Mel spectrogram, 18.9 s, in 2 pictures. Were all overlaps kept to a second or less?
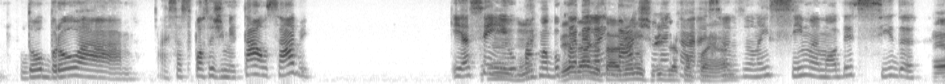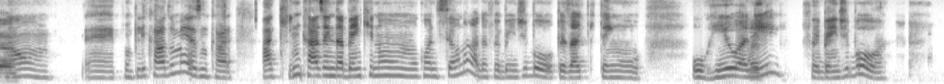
No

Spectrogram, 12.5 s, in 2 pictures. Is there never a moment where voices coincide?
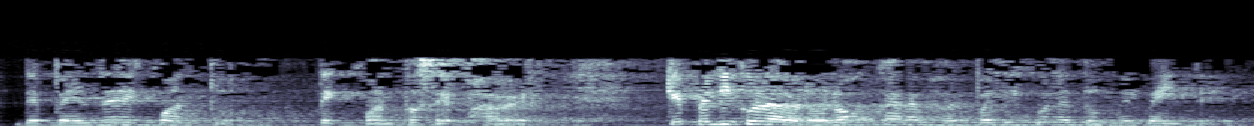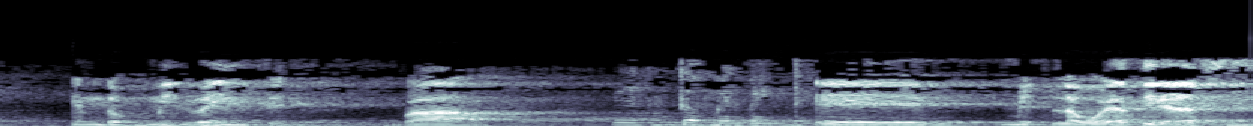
Yes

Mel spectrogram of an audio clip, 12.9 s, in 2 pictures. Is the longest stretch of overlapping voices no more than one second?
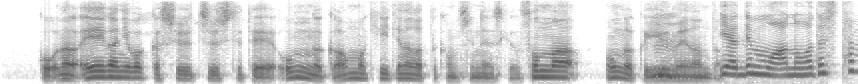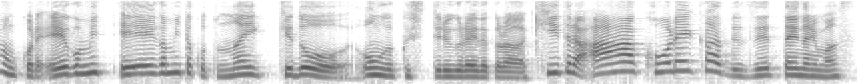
Yes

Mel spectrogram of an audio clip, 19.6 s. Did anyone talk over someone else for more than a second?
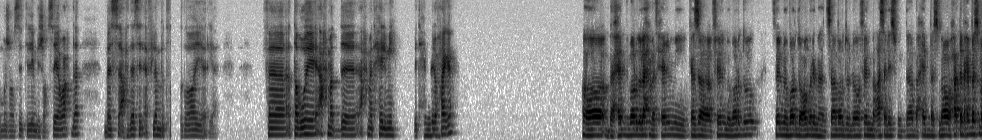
No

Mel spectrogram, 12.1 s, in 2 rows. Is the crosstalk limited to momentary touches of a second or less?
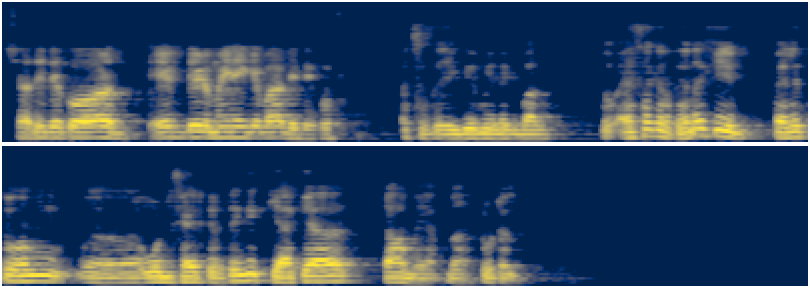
Yes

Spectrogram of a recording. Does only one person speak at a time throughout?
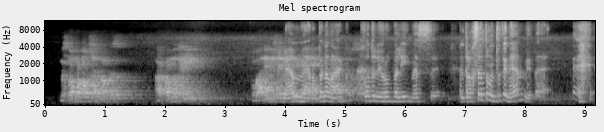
No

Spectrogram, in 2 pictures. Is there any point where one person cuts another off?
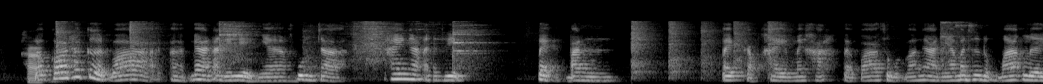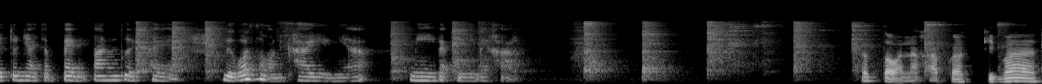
No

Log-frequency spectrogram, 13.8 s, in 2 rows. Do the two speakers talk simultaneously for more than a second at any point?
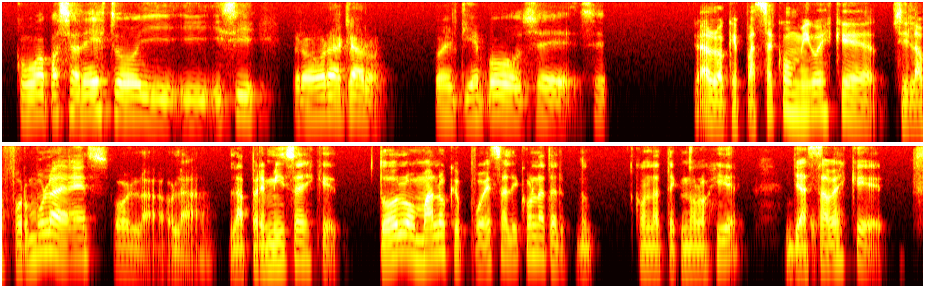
No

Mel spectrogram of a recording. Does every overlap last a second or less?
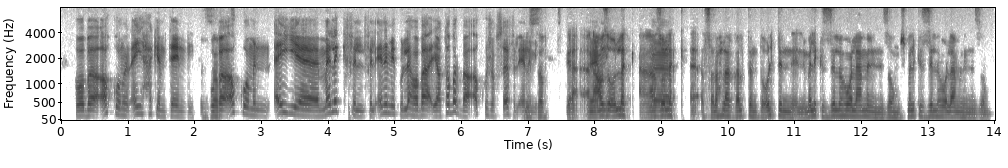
Yes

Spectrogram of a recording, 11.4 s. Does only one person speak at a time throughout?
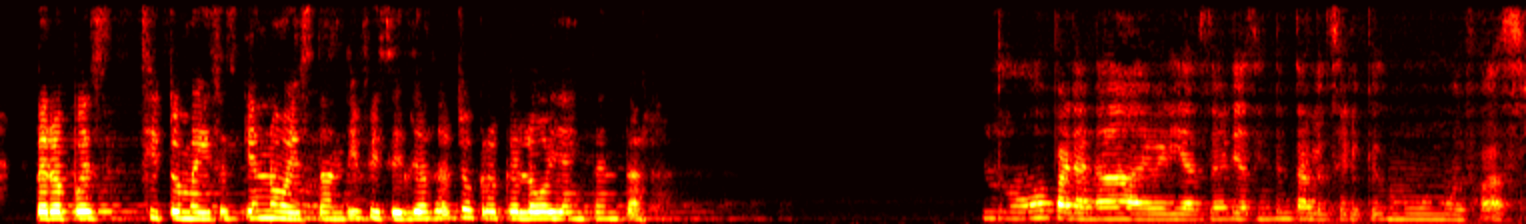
Yes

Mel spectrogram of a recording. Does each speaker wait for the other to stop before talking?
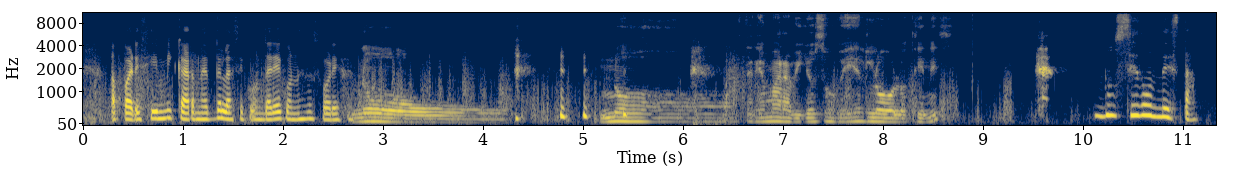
Yes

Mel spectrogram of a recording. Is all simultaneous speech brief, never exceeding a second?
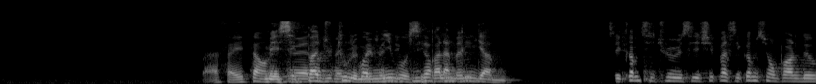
No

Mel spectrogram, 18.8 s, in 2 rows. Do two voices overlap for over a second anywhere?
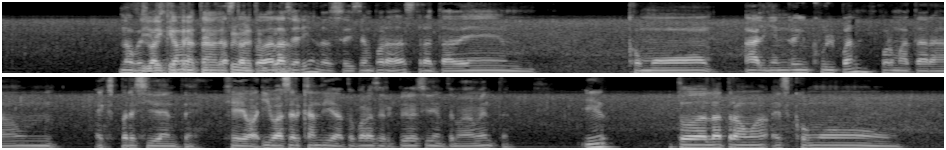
Yes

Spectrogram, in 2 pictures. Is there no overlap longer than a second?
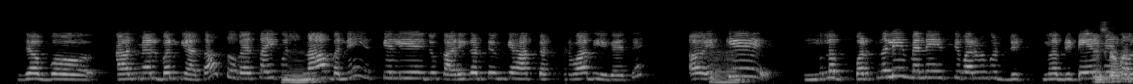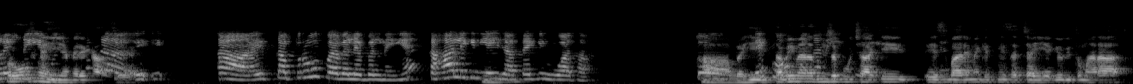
No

